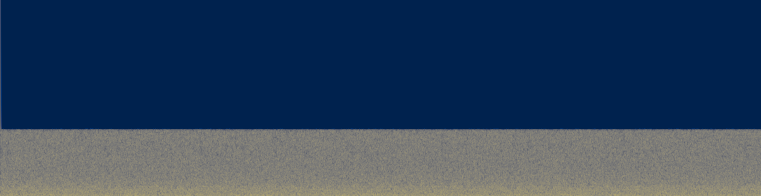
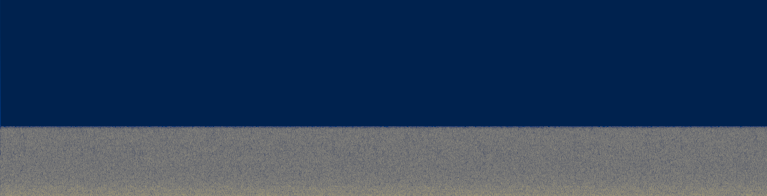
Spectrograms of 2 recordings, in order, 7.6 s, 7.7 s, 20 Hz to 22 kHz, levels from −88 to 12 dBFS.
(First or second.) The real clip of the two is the first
